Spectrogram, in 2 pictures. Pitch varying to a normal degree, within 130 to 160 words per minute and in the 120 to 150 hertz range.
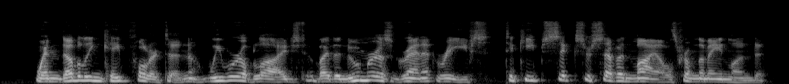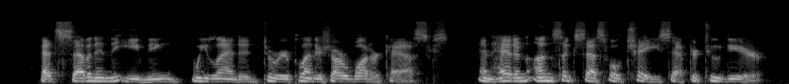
Yes: average, 4.7 semitones; average, 155 wpm; medium, 140 Hz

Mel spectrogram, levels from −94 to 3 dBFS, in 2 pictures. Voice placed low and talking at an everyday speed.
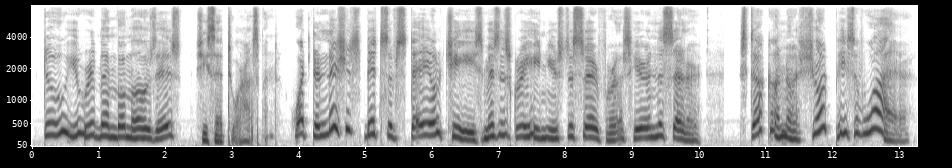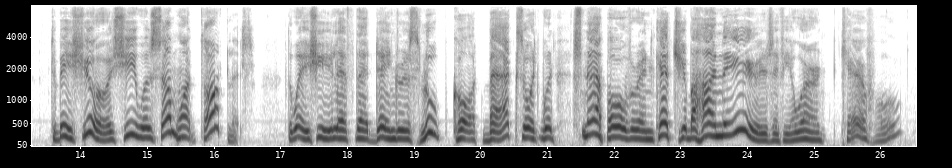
No: high, 205 Hz; average, 145 wpm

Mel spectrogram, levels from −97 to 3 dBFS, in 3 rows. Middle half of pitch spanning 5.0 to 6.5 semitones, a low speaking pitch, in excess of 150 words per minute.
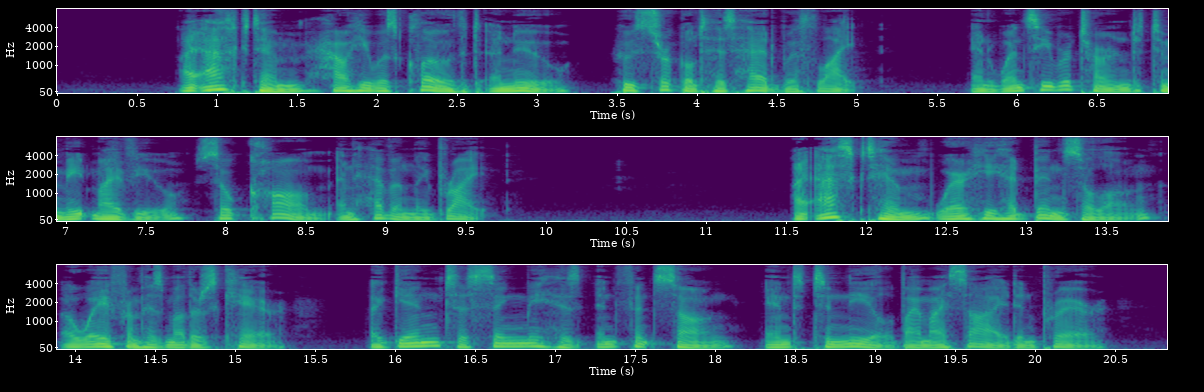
Yes: wide, 5.6 semitones; very low, 85 Hz; average, 160 wpm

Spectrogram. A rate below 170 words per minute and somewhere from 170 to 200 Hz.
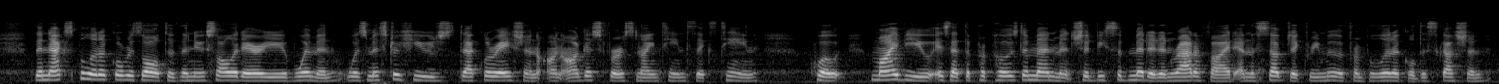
Yes: average, 150 wpm; medium, 185 Hz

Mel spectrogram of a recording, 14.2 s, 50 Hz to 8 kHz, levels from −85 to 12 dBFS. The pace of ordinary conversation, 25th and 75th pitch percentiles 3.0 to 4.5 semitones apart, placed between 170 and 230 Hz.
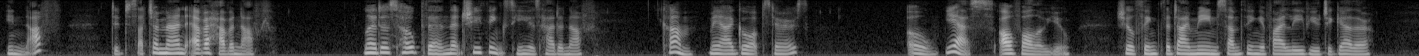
Yes: average, 175 wpm; average, 3.5 semitones; high, 190 Hz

